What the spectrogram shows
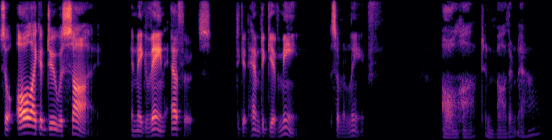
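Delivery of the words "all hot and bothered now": very soft, low, hushed murmur under the breath. A man teases the woman he is touching: murmured. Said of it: "He murmured".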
